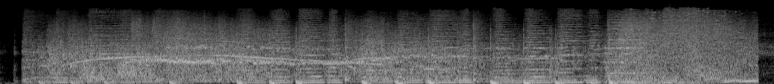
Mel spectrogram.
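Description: Cars skid and screech through a shopping mall in the Blues Brothers chase, a loud continuous tire squeal sweeping up and down over roaring engines and rhythmic thumping music, with crashing impacts toward the end.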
